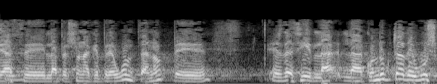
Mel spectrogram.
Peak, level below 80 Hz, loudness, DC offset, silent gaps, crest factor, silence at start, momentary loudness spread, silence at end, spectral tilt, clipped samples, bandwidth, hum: -2 dBFS; -42 dBFS; -12 LUFS; under 0.1%; none; 10 dB; 0 s; 9 LU; 0 s; -4 dB/octave; under 0.1%; 8.8 kHz; none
